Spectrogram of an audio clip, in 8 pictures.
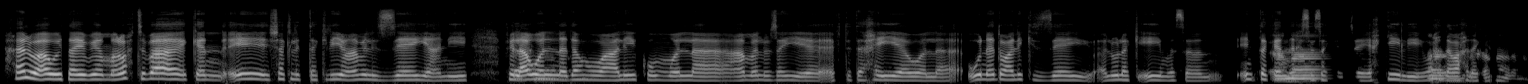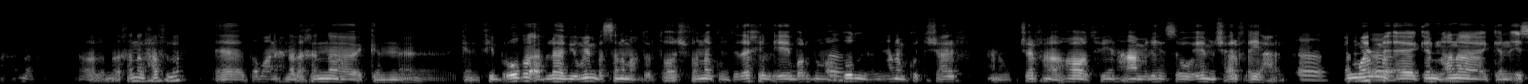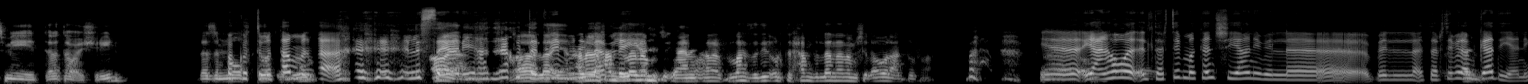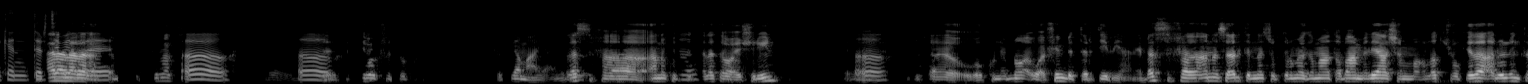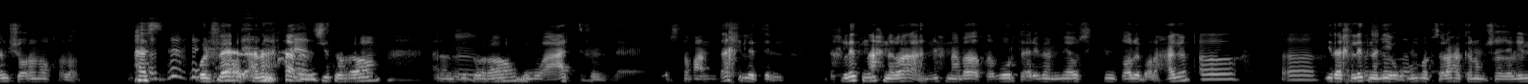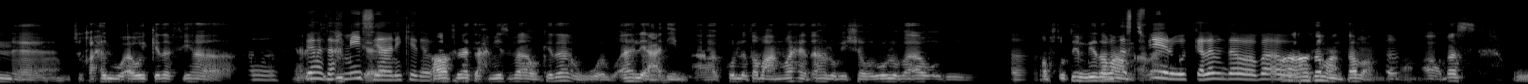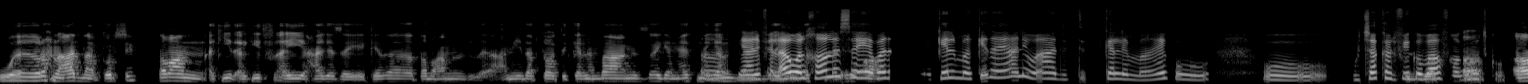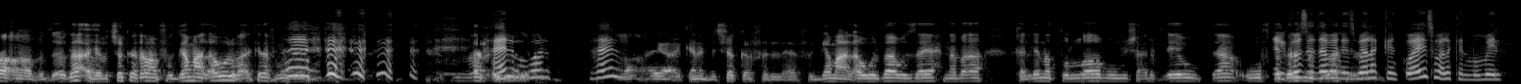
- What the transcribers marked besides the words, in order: tapping; laugh; chuckle; unintelligible speech; laughing while speaking: "وبالفعل أنا، أنا مشيت وراهم"; laugh; other background noise; laugh; unintelligible speech
- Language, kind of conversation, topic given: Arabic, podcast, إيه أسعد يوم بتفتكره، وليه؟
